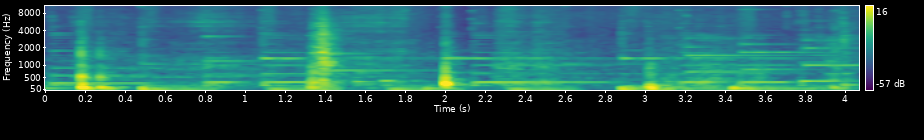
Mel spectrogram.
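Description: Instrumental background music with held notes that change every half second or so, and a few sharp clicks over it.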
